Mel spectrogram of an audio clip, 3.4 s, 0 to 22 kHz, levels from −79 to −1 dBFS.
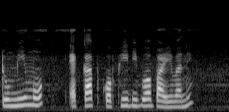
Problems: constant background noise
